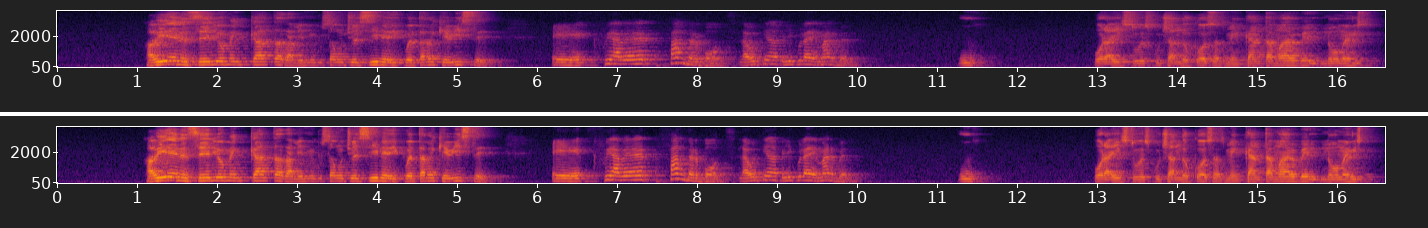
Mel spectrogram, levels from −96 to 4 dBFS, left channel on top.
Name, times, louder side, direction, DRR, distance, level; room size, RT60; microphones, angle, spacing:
voice 1, 1.1-5.4 11.3-11.5 13.0-16.3, right 3 dB, 30° right, 6 dB, 0.4 m, -28 dB
voice 2, 6.2-10.0, right 3 dB, 75° right, 9 dB, 0.6 m, -32 dB
6.6 x 6.2 x 2.7 m, 0.75 s
head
